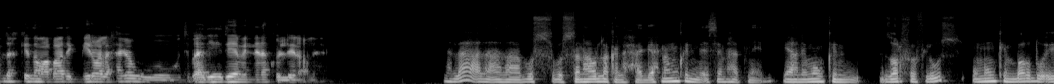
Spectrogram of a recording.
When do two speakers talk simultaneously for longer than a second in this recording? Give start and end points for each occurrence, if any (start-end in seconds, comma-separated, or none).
none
